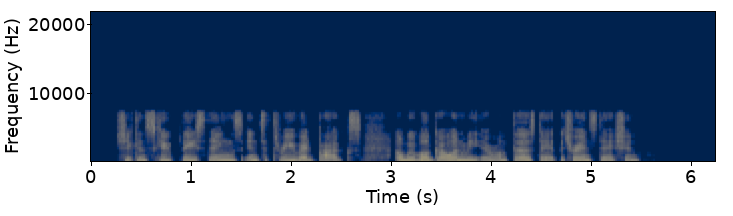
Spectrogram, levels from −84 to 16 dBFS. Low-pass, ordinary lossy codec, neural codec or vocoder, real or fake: 7.2 kHz; none; codec, 16 kHz, 16 kbps, FreqCodec, smaller model; fake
